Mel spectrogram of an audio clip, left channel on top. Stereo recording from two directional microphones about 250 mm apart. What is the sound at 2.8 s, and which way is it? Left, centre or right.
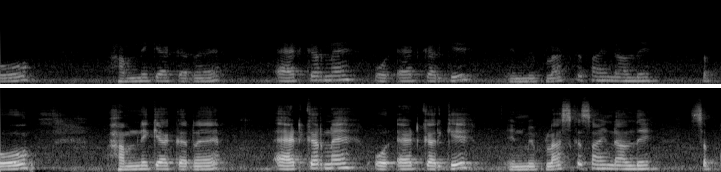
Speech, right.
